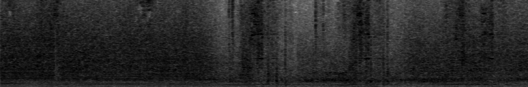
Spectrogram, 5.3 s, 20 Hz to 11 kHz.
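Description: A Corvette Z06 engine in the racing game Forza Horizon 4 drones loudly and steadily under throttle, filling the whole stretch with a dense, continuous roar and no clear breaks.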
